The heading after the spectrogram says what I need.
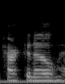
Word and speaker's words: Carcano: And yes, it is pronounced Carcano. At least all the Italians I know tell me it's pronounced Carcano, not Carcano.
